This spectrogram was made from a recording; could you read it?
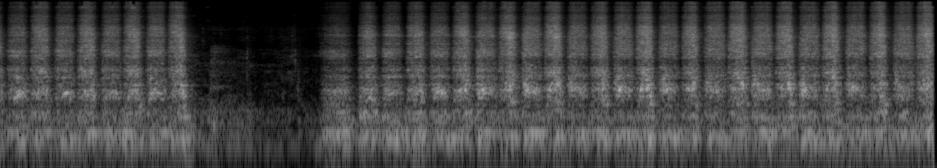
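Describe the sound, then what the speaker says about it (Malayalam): A hand saw cuts a coconut shell to make a cup, with fast, even back-and-forth rasping strokes close by, pausing for about a second before the rhythmic sawing resumes. "കൈ വേണ്ടിയിട്ട് ചിരട്ട കട്ട് ചെയ്യാൻ"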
